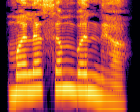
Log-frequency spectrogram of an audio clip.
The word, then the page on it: ಮಲಸಂಬಂಧ: Kannada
